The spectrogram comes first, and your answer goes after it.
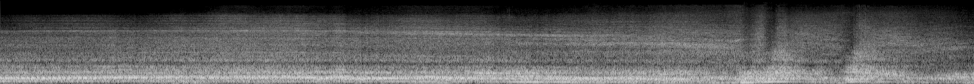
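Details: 2011 Mustang GT V8, after a Paxton Novi 2200 SL supercharger install on a base tune: an even, lumpy idle with a faint blower whine and two clean throttle blips; sounds healthy.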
